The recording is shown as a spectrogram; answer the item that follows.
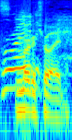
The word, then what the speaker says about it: Murgatroyd: Murgatroyd? Yes, Murgatroyd.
